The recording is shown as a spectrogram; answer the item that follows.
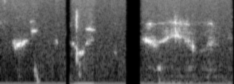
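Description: Near silence on a video call, with only a few very faint scattered traces of sound.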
